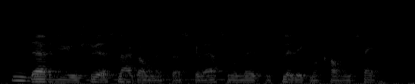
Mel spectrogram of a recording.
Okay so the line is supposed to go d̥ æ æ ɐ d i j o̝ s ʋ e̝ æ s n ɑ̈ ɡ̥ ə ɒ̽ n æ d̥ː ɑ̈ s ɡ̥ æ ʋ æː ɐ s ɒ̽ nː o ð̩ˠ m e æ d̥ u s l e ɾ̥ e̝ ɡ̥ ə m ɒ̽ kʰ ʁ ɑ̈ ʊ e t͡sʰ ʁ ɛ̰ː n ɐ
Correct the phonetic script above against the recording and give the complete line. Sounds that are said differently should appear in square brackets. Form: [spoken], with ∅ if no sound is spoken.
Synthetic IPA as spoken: d̥ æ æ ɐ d i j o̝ s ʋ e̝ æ s n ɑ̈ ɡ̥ ə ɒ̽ [m] æ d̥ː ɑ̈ s ɡ̥ æ ʋ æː ɐ s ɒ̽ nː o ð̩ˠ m e æ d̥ u s l e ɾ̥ e̝ ɡ̥ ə m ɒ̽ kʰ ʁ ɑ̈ ʊ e t͡sʰ ʁ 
